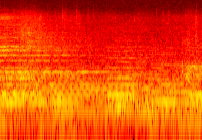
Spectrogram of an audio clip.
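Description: A rondalla's plucked-string ensemble of bandurrias, lutes and guitars holding soft chords with a fast, rain-like tremolo patter, the lead voice silent between phrases.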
